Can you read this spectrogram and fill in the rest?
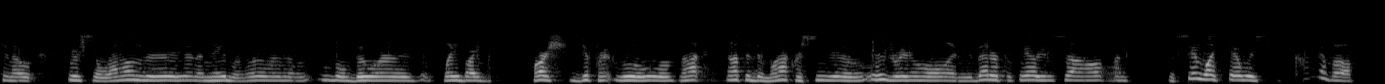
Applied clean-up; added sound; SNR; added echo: neural mask model DeepFilterNet 3.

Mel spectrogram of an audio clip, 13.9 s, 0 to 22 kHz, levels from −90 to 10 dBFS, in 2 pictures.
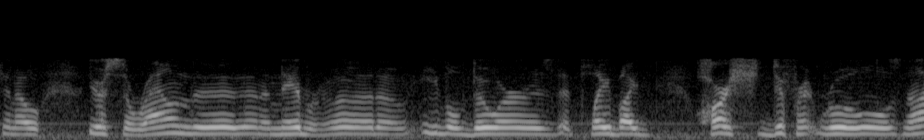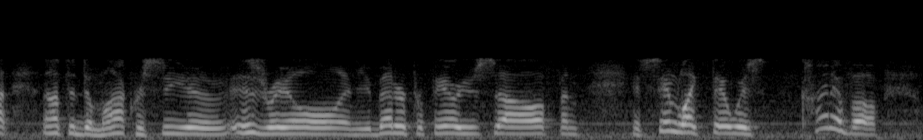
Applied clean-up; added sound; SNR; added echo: none; none; none; none.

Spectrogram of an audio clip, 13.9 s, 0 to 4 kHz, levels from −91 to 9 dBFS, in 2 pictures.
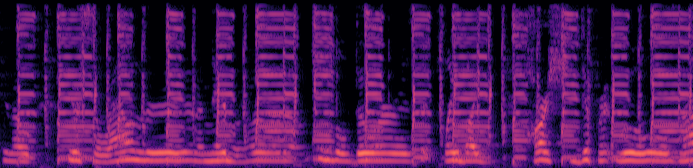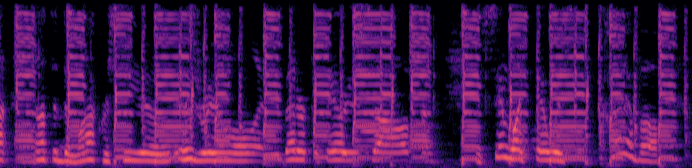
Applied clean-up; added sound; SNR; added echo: classical method WPE with log-MMSE.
